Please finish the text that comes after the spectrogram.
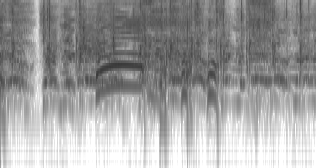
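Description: A loud crowd cheers and whoops over steady applause, with a rising whistle-like shout among many overlapping voices, sustained throughout with a brief dip near the start.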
